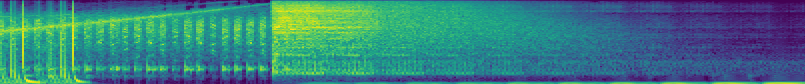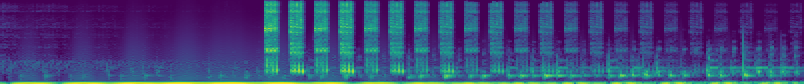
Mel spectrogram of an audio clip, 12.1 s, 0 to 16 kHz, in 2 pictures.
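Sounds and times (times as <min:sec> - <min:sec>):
deep bass: 0:00.0 - 0:00.7, 0:03.0 - 0:12.0
pulsing electronic beat: 0:00.0 - 0:04.5, 0:08.0 - 0:12.0.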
